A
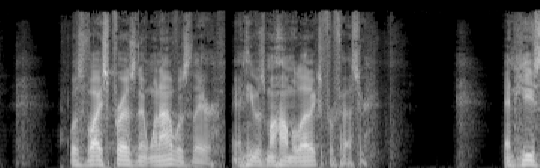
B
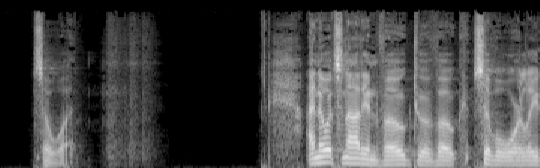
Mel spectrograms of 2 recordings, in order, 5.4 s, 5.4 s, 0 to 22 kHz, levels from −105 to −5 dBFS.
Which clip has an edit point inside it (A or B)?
A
